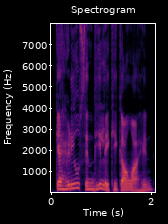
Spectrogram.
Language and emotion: Sindhi, neutral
